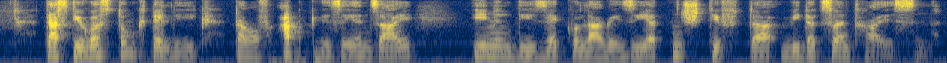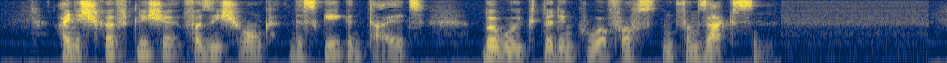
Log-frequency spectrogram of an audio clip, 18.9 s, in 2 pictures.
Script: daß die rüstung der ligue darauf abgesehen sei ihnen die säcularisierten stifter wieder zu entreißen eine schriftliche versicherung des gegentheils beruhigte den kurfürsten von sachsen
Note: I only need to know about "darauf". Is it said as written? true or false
true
